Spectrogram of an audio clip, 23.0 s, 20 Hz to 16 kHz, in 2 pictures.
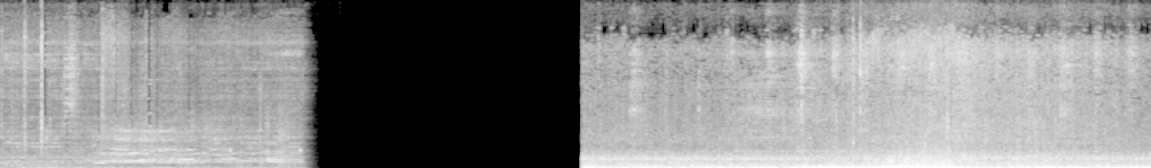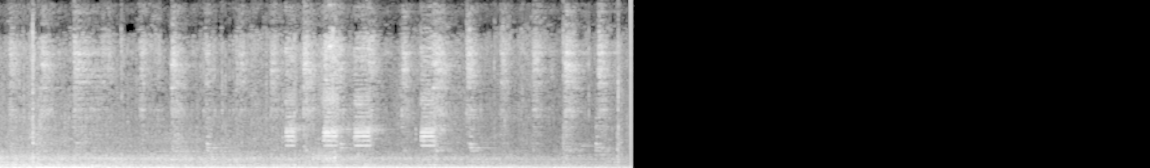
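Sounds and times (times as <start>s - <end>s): car engine and road rumble: 0.0s - 3.0s, 5.8s - 17.8s
music playing: 5.9s - 17.8s.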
